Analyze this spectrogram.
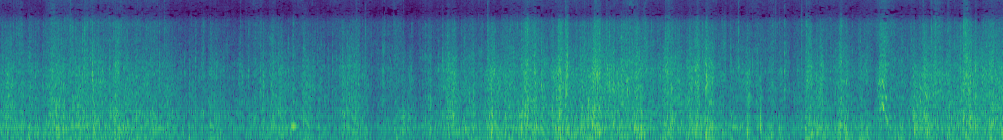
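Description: Steady rain falling on a tent, heard from inside, with many separate drops striking the fabric.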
